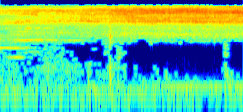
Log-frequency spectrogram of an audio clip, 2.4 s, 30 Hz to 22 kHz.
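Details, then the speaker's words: 6.0 diesel high-pressure oil pump (HPOP) system air test, one injector already replaced: constant sharp hiss of air leaking from the head, not holding pressure; injector seal or oil manifold seal suspected. "I can hear it leaking out of this head right here you either got an injector seal that's bad on the injector itself"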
